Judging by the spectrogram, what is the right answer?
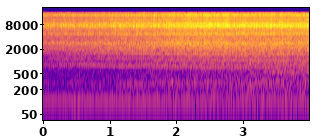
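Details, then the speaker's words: Cheyenne Thunder rotary tattoo machine at maximum stroke on original cable/adapter: thin high whir of small motor, steady, slightly rising; at 9 V it fails to start, current rises, only starts at 10 V; motor or board first suspected, but adapter voltage drop is the cause. "выключаем все машина не заводится возрастает ток то есть 9 вольт максимальный вылет не работает"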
